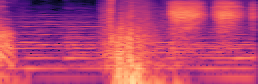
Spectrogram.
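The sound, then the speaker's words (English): A single heavy boxing punch in a midweight boxing match knocks the opponent out cold, landing with a sharp, booming thud, preceded by a low sustained tone and followed by two breathy, hissing bursts. “You knocked Snidely out cold.”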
